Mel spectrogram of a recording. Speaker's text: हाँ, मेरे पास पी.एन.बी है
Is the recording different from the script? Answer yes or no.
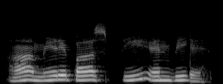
no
